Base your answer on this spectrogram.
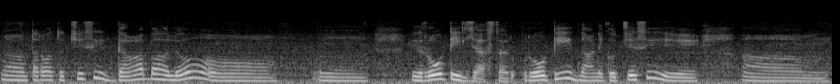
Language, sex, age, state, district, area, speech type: Telugu, female, 30-45, Andhra Pradesh, Chittoor, rural, spontaneous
